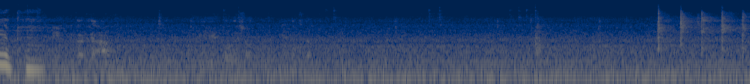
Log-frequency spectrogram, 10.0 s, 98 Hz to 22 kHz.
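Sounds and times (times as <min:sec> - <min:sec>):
steady low hum: 0:00.0 - 0:10.0
sharp clicks: 0:08.7 - 0:10.0.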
